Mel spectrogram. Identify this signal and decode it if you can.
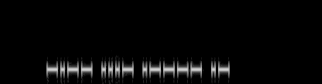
Morse code, heard as a keyed tone, about 34 wpm, 700 Hz. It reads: YV1A
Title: DXCC-100 Call Signs - 4 Characters - 35wpm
